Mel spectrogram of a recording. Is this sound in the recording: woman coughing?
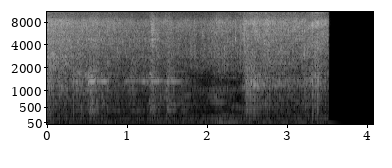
no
